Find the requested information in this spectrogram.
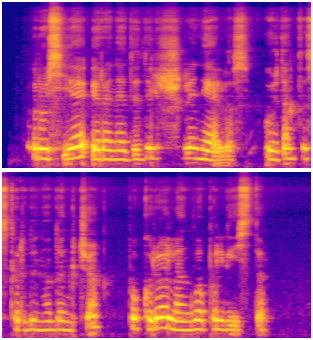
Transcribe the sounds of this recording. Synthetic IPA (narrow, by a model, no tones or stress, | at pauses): ɾʊsʲɪjɛʔiːɾɐnʲɛd̪ʲɪd̪ʲɛlʲɪsʃʊlʲɪnʲeːlʲɪs | ʊʒʲd̪ʲɛŋk̚t̪ɐsʲkɐɾʲd̪ʲɪnʲod̪ɐŋʲkt͡ʃʲʊ | poːkʊɾʲoːlʲɛŋɡʋɐpɐlʲiːsʲt̪ʲɪ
